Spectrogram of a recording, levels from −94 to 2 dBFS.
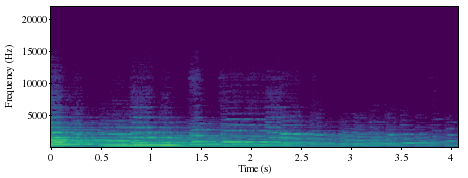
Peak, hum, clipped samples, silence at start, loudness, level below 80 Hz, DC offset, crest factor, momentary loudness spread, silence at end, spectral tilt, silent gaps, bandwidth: -14 dBFS; none; under 0.1%; 0 s; -32 LUFS; -72 dBFS; under 0.1%; 18 dB; 17 LU; 0 s; -6 dB/octave; none; 9.2 kHz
